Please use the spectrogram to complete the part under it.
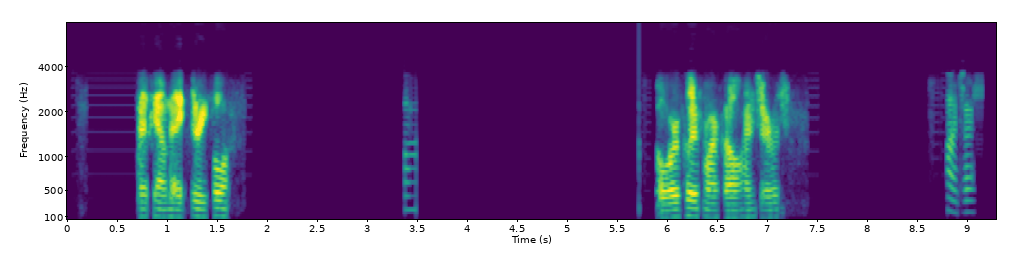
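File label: EMS Dispatch; wake; p25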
